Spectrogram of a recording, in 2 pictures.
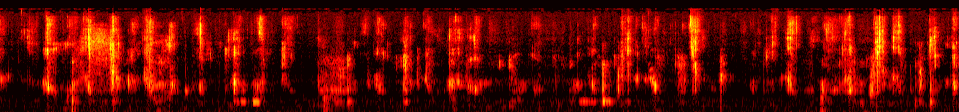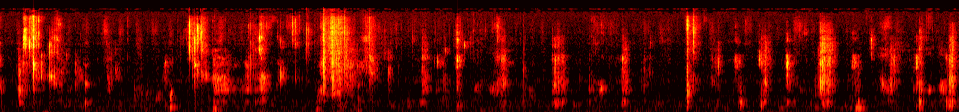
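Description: Close-miked chewing of a mouthful of french fries: wet mouth smacks and crunches in an irregular run of short clicks.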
